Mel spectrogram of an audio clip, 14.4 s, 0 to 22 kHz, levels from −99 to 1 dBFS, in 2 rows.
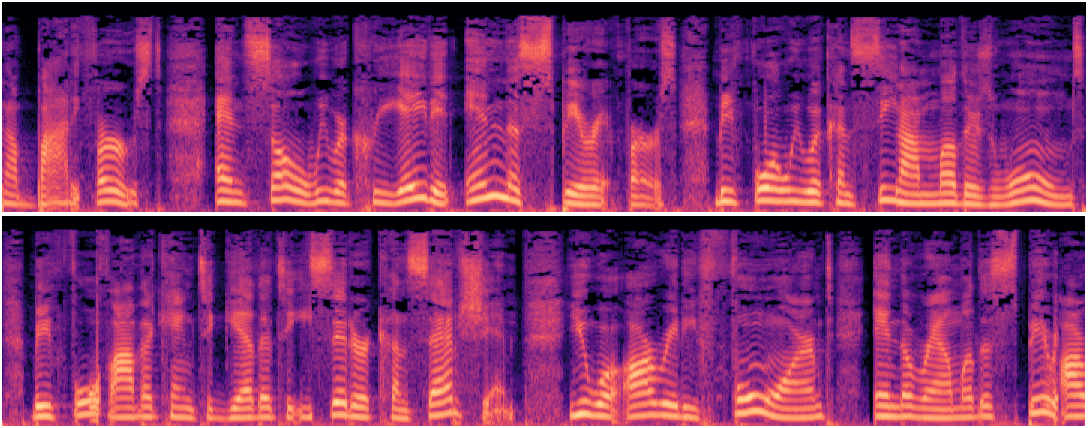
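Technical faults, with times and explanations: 0.49–0.51 s, 5.95 s, 7.85–7.87 s, 9.27 s, 14.24–14.26 s: damaged data in a compressed stream. Corrupted frames make the decoder lose sync and hunt for the next frame header, so the glitch is a codec misread rather than a plain gap.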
